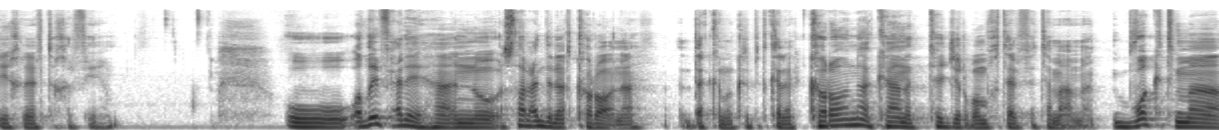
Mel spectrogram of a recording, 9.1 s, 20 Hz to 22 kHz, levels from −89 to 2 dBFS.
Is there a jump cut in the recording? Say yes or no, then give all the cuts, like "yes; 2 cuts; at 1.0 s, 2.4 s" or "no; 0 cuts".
yes; 3 cuts; at 3.8 s, 4.2 s, 6.0 s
